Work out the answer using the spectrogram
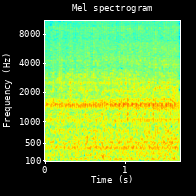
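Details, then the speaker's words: Mitsubishi Delica diesel, automatic, recently serviced: a steady even idle with a smooth fan whirr and no knocks or misses, quiet for a diesel, no oil leaks, a normal idle. "as you can hear it's running away it's it's actually pretty quiet for a diesel very good condition no oil leaks at all"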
